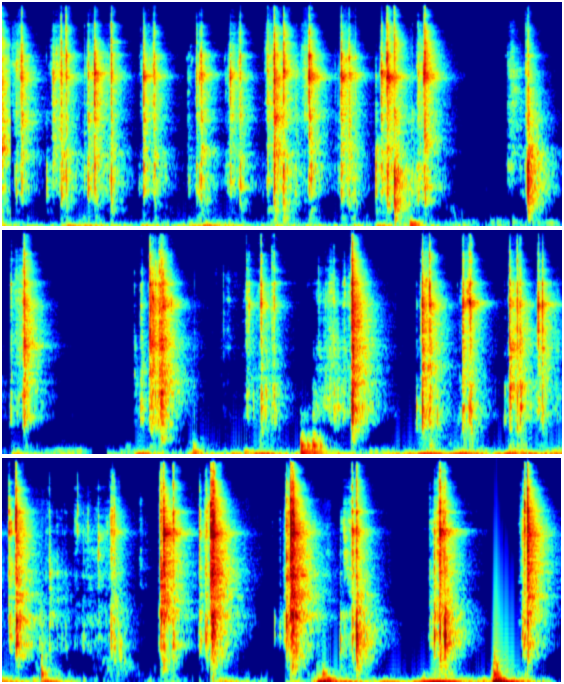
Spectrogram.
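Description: Magnetic hexagon sliding-block puzzle pieces pushed into place, a fast irregular series of sharp plastic clicks and snaps, close and crisp, with brief pauses between bursts and no talk.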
